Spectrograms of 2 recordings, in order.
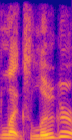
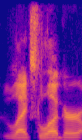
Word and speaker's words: Lex Luger: But Now, but is before- this Lex Luger or Lex Luger? Because you remember on the Chiron, they promoted Lex Luger, and it was spelled like sugar with an L.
